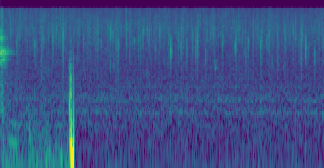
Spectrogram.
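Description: Steady rain falling, a soft hiss full of fine drop ticks. A single short knock sounds about a second in.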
